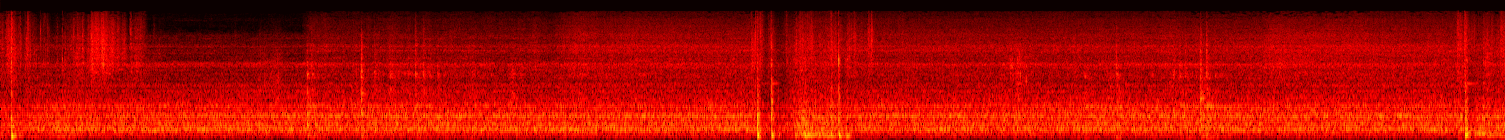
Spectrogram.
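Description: Burger patties sizzling steadily in a frying pan on a camp stove. A few spatula clicks and a short knock come about eight seconds in.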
